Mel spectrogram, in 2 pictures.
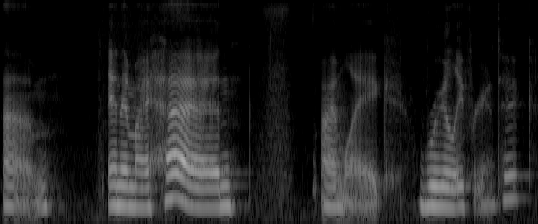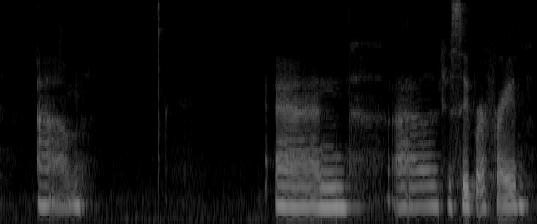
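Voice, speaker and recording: Halting woman with a gravelly voice. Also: a little high, animated, darkish tone. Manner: halting, many fillers, drops to a whisper at hard moments. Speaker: podcast co-host. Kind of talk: personal storytelling.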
